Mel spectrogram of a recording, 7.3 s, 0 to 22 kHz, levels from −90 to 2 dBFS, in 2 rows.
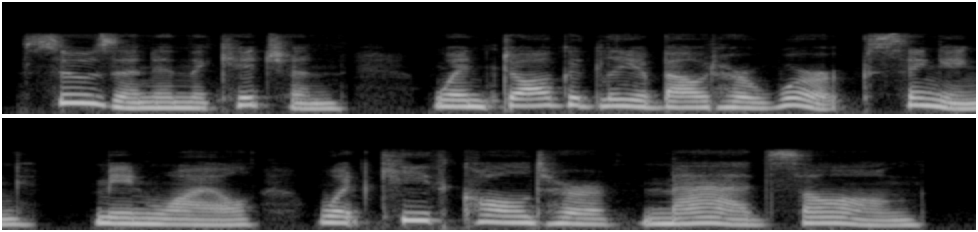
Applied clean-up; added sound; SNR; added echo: none; none; none; none.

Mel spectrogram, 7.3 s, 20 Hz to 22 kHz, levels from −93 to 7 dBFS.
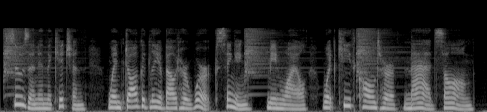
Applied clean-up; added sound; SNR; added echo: none; Buzz + Gong; 18 dB; none.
